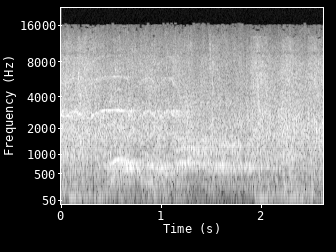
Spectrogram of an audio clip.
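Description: A steady round of applause with crowd cheering, a dense wash of clapping that holds at an even, fairly loud level for a few seconds with no clear speech over it.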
